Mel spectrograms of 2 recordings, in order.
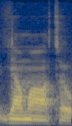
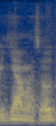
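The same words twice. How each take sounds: First: Yamato as 'ya-MAAH-toe', long middle vowel; English-American pronunciation. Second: Yamato as 'YAM-uh-toe', short vowels; Japanese-style pronunciation. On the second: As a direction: stress the first syllable of Yamato. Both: Shown as a demonstration. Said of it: "pronounce it Yamato or Yamato".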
